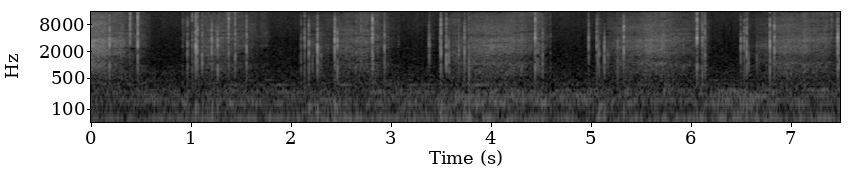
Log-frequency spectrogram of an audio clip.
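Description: Long nails tap the shoulders of a clear bottle, likely glass, full of pink salt, then scratch along them. Quick, bright clicks with almost no ring sit over a steady low rumble, alternating with dry, crinkly scraping.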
